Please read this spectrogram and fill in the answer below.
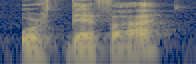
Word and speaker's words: Orcedify: How do you pronounce your name? So it's actually Orcedify.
